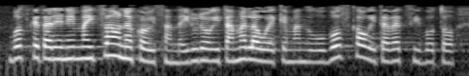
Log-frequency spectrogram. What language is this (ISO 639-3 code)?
eus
